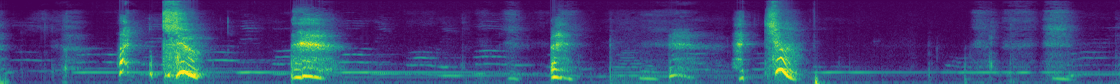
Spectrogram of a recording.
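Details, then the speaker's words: Two loud sneezes with sharp bursts of air, separated by quieter vocal sounds over a faint steady background tone. "Pet. I need to sneeze. Achoo!"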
